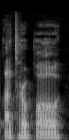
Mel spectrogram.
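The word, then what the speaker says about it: Atropos: And in the Greek mythology, it's Clotho, Atropo, and Lachesis. – Excellent Greek pronunciation there.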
